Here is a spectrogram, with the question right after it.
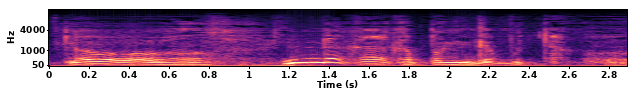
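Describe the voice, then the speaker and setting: A man puts on a character voice at a medium pitch and a very slow pace. Clear background noise runs underneath. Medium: old radio play. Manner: slow, aged.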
